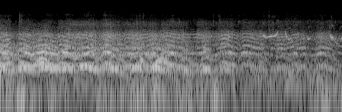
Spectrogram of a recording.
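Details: King penguins in a huge breeding rookery on Salisbury Plain, South Georgia; a dense chorus of many overlapping trumpeting, wavering calls that rise and fall, with higher, sharper notes breaking through near the end.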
